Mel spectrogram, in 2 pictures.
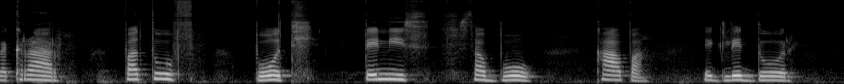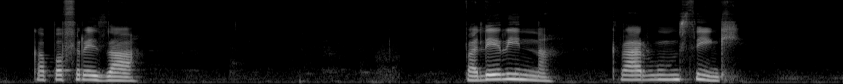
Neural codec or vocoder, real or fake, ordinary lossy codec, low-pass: none; real; none; none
